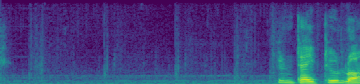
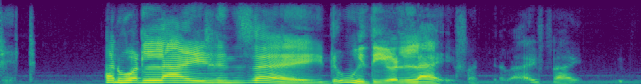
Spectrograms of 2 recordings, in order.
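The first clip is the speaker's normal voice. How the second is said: put-on pirate accent. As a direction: read the captain's letter like a theatrical old pirate. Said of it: "We get to put on my pirate accent again".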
